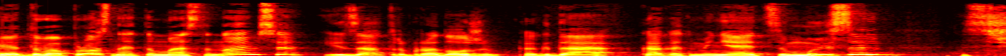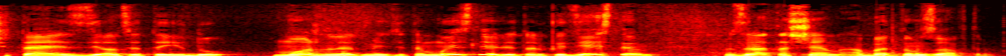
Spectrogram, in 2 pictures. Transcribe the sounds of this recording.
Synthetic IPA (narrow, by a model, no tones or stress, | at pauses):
ɛt̪əvɐpɾo̞snɐɛt̪əmːɨɐst̪ɐno̞vʲɪmsʲəizaft̪ɾəpɾɐd̪o̞lˠʐɨmkɐɡd̪akakɐt̪mʲɪnʲæjɪt̪səmɨsʲlʲ | ɕːɪt̪aɪzʲdʲe̞lˠətʲɛt̪əjɪd̪u | mo̞ʐnəlʲɪɐt̪mʲɪnʲitʲɛt̪əmɨsʲlʲilʲɪt̪o̞lʲkədʲejst̪vʲʊjɪmmɨzɾat̪ɐʂɛmɐbɛt̪əmza̰ft̪ɾə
